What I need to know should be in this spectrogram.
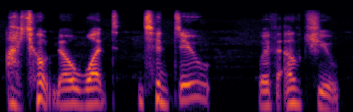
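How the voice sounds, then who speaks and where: A man's voice: mid-range voice, lively intonation, slow, fairly bright tone, dry recording. A man at a script table read playing a haunted man grieving his lost lover. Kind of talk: dramatic script reading.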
